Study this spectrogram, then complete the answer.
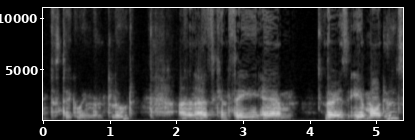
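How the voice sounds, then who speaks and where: A woman with a medium-pitched voice speaks in a Northern Irish accent at a moderate pace. Her loudness swings widely, and she leaves long, frequent pauses. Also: ordinary pitch variation. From Northern Ireland. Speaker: app presenter at education summit. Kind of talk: tutorial. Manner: hesitant, many fillers.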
